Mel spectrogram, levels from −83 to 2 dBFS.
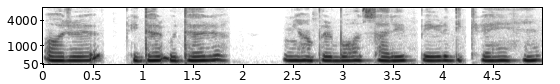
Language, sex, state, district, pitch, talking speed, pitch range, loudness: Hindi, female, Himachal Pradesh, Shimla, 210 Hz, 130 wpm, 205-215 Hz, -12 LUFS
